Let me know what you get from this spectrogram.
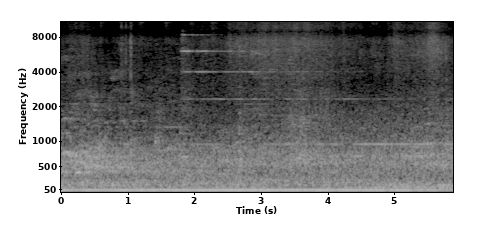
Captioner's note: chime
